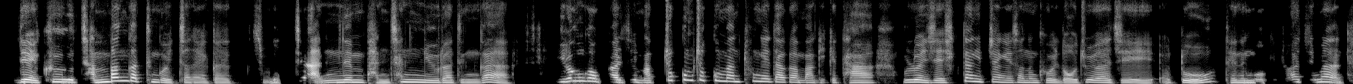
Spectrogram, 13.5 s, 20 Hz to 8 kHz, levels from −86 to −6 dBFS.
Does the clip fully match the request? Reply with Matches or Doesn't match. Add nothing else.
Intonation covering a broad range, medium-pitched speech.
Doesn't match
